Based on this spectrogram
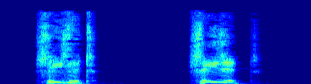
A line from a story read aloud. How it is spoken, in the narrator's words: shouted Lievin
